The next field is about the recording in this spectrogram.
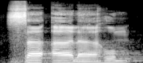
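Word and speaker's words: سألهم: sin sa faujun faujun Saalahum a hamzah tegas jangan dibaca mirip alif.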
